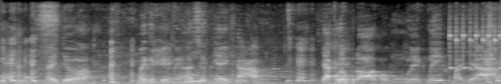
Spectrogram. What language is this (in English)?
Vietnamese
